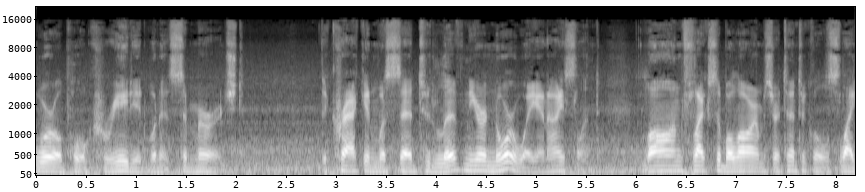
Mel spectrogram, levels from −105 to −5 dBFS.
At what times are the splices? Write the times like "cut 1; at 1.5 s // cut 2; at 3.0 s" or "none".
cut 1; at 2.8 s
